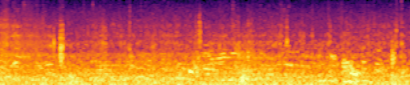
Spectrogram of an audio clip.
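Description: Indistinct voices of several people talking in the background, with a few short clicks over a steady low rumble.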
